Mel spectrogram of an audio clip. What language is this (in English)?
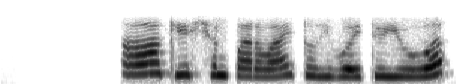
Kashmiri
